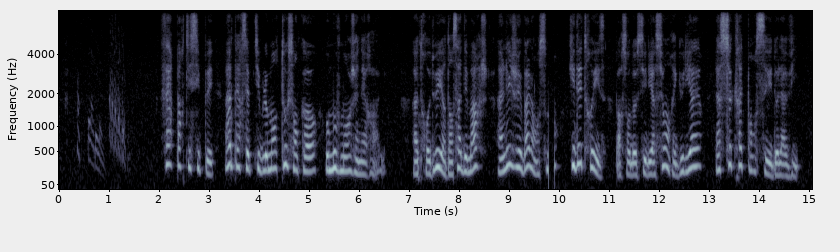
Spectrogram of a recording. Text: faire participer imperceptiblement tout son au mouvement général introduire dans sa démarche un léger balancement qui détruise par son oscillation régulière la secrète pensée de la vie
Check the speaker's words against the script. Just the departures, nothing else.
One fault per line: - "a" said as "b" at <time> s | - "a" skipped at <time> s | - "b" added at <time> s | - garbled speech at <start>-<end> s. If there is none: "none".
- "corps" added at 4.8 s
